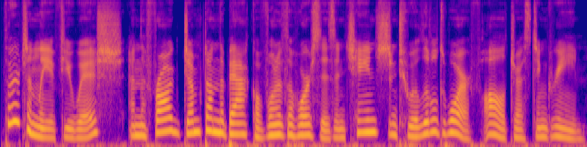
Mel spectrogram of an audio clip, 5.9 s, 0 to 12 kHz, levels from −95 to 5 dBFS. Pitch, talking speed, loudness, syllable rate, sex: 200 Hz, 265 wpm, -19 LUFS, 6.4 syllables/s, female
